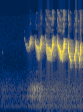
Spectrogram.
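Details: Chaffinch beginning its song with a fast series of high chipping notes that grow steadily louder, cut off mid-phrase. A soft low murmur is in the background.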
